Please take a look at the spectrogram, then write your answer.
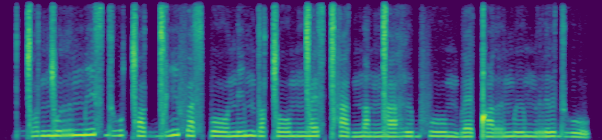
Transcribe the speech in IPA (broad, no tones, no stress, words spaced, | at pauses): ɡ͡ǀɒdŋ͡ǀurmisdʱu ǀɒdɡ͡ǀifas poːnimdɒ ǀoːmŋ͡ǀɛsǀʰad nɑnŋ͡ǀaɦɨbfuːm bɛǃɑr mɨːmrɨdʱu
